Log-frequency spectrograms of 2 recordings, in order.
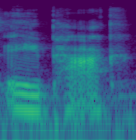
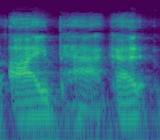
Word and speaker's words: AIPAC: far back as 2019, where Pakman can clearly, capably pronounce AIPAC correctly. AIPAC, support AIPAC. A few moments later. Outrageous claims suggesting that it's AIPAC or IPAC.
